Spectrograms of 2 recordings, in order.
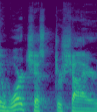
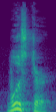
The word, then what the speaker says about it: Worcestershire: I used to say Worcestershire sauce. It's actually pronounced Worcestershire sauce.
